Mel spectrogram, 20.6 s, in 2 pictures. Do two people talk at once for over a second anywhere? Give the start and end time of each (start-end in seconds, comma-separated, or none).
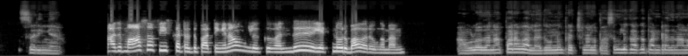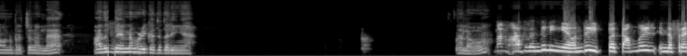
none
